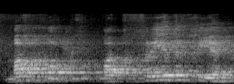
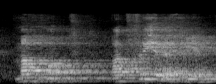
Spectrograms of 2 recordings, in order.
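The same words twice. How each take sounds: Both takes have the same delivery.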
